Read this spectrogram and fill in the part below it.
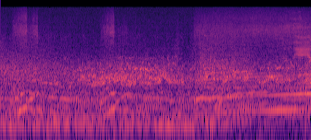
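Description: Tyres screech as a car slides through a bend.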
